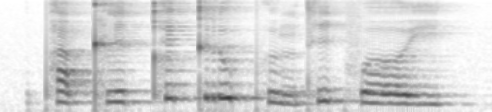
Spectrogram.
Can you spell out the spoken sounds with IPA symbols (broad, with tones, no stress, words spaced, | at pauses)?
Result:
pʰa˨˩p̚kʰli˨˩t̚pʰe˥˩k̚tru˥˩ʔ pʰɯ˨˩ŋtʰi˥˩ʔfɤː˧j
